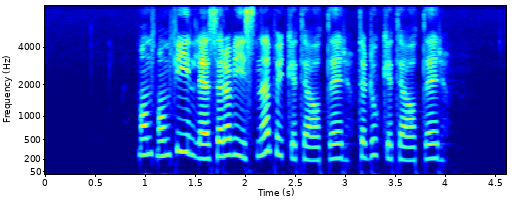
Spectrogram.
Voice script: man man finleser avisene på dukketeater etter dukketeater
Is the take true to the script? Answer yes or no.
yes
